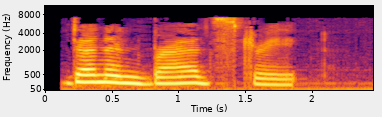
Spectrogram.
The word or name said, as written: dun and bradstreet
